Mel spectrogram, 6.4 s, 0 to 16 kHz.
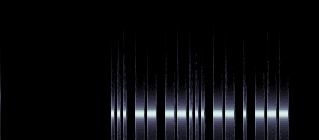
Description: Morse code, heard as a keyed tone, about 20 wpm, 700 Hz. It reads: SM7MEO
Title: DXCC-100 Call Signs - 6 Characters - Repeated 3x - 20wpm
